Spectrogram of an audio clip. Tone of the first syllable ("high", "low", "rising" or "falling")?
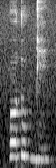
high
